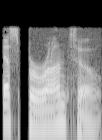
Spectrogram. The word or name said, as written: Esperanto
